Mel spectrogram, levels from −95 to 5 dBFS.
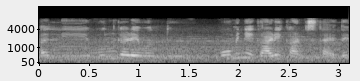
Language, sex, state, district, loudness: Kannada, female, Karnataka, Dakshina Kannada, -20 LUFS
